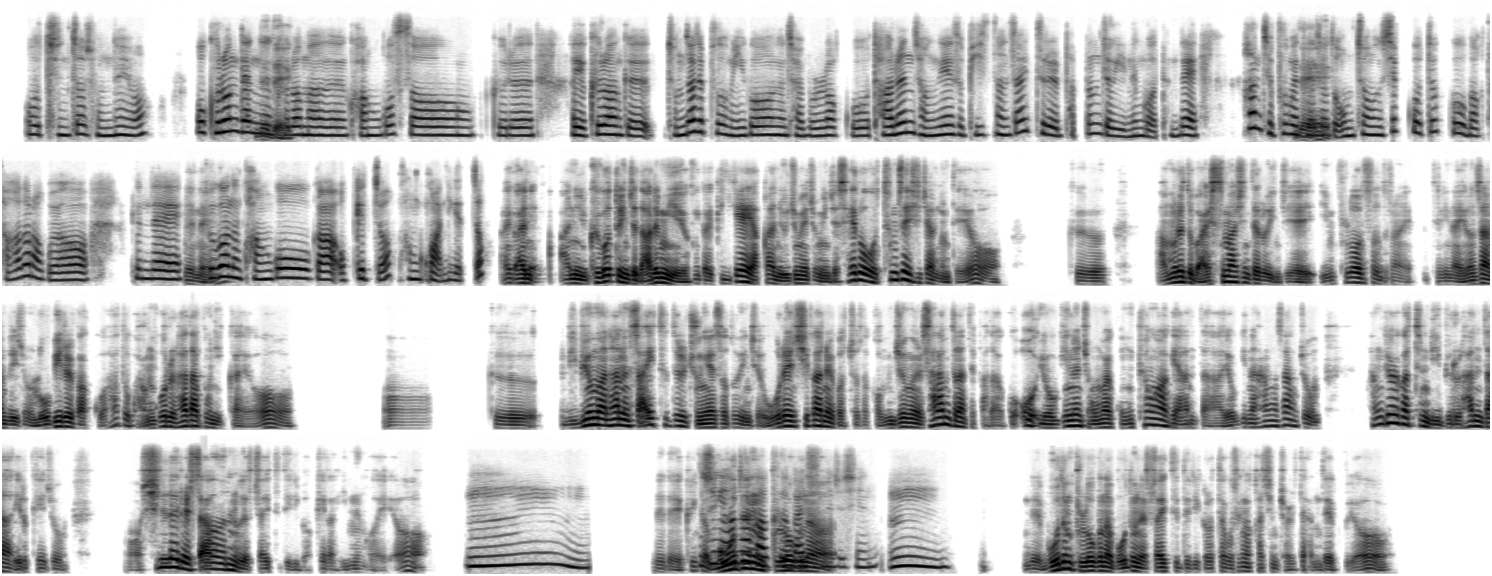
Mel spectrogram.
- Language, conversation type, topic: Korean, advice, 쇼핑할 때 결정을 미루지 않으려면 어떻게 해야 하나요?
- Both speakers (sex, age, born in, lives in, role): female, 25-29, South Korea, Germany, user; male, 35-39, United States, United States, advisor
- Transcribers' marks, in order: other background noise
